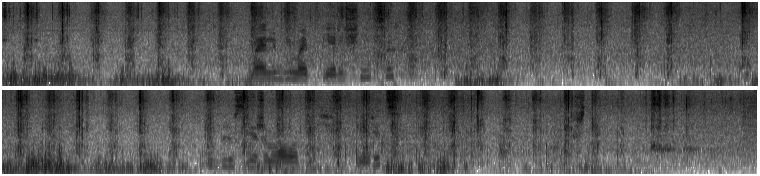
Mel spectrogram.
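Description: A pepper grinder crackles rapidly as it is twisted.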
